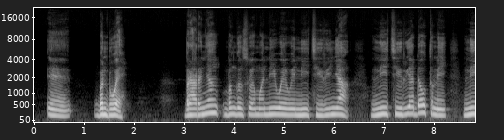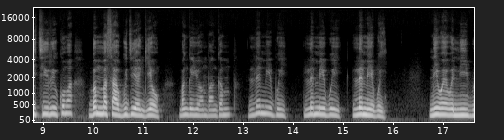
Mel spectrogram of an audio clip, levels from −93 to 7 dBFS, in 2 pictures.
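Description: Nothing technical goes wrong anywhere in this bit of speech, so there's no fault to point to.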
